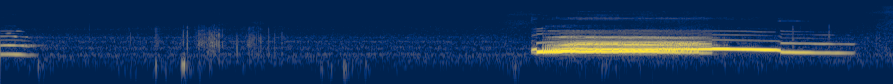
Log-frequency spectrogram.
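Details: Dog in Svalbard howling like a wolf: after several quiet seconds with faint shuffling, one long, steady, mournful tone rises in loudness and holds for about three seconds, then slides down and fades out.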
